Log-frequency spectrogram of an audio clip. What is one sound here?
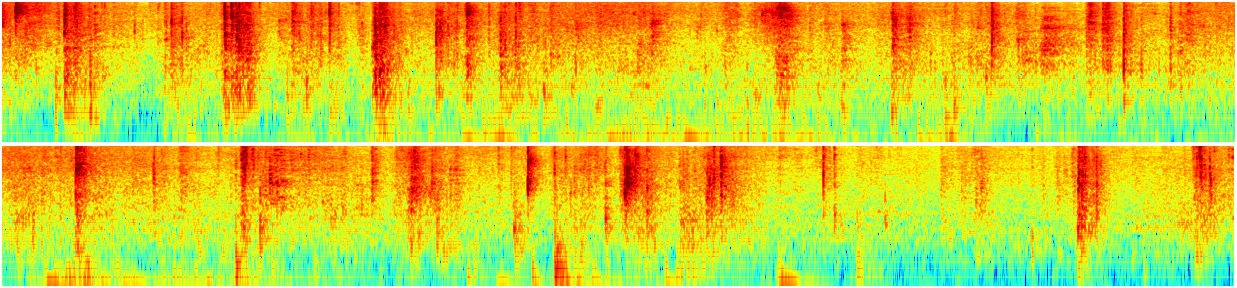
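Clothing rustles and gear knocks as men move through a cramped space.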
